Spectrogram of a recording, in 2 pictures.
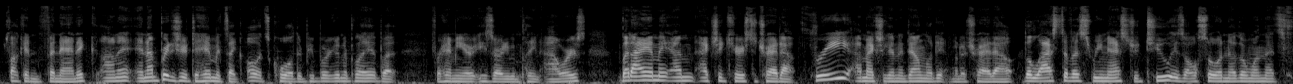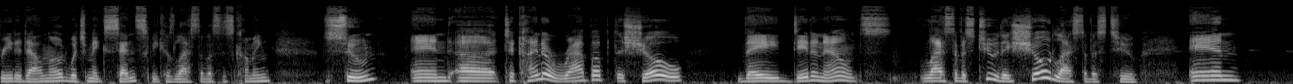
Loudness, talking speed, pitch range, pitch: -25 LUFS, 225 wpm, 130-165 Hz, 145 Hz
